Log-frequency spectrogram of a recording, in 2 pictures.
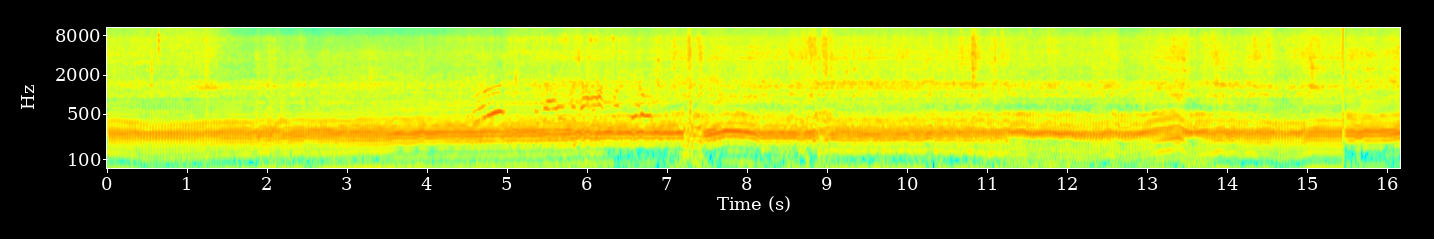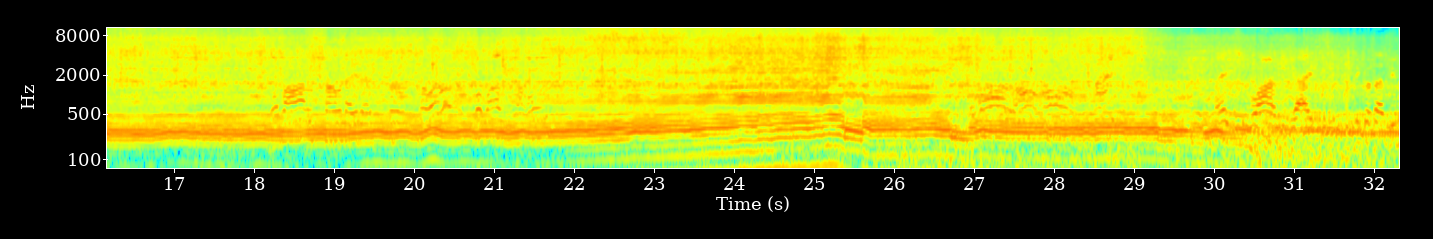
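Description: Motorcycle engine running steadily under load, heard from the rider's seat. Near the end the revs climb and then drop sharply.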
